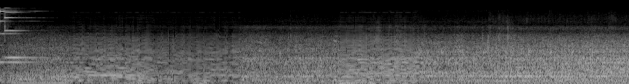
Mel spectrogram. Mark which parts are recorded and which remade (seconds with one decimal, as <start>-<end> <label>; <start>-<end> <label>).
0.0-0.7 recorded; 0.7-2.4 remade; 2.4-3.4 recorded; 3.4-4.2 remade; 4.2-6.3 recorded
